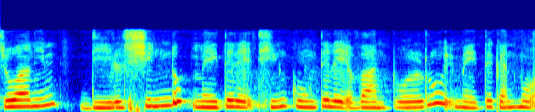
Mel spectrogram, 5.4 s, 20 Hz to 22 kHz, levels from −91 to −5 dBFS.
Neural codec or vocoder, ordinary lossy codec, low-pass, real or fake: vocoder, 44.1 kHz, 128 mel bands, Pupu-Vocoder; none; 7.2 kHz; fake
